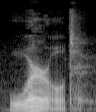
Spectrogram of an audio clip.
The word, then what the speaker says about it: world: just one second so the word world this is difficult because we have the r sound ER were and we also have that tricky RL combination that can be really difficult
